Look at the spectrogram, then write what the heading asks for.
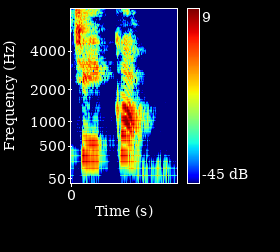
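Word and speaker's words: Chaco: Again I am saying sorry, it इज चेका, ठीक है, मैंने गलत प्रोनाउंस किया, चेका।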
